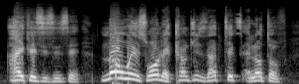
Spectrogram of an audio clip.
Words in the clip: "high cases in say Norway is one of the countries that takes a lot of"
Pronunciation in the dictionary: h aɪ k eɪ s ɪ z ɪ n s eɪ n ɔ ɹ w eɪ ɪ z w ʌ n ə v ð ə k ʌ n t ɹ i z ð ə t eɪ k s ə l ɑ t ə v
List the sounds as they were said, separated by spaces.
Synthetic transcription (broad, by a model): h aɪ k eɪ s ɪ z ɪ n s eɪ n ɔ w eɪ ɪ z w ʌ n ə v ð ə k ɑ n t ɹ i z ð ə t eɪ k s ə l ɑ t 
